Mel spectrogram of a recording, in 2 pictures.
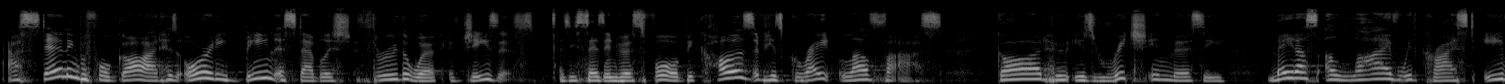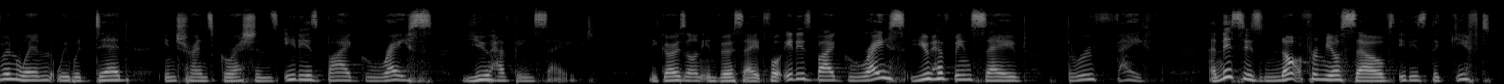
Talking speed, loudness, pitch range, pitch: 160 wpm, -32 LUFS, 175-220 Hz, 190 Hz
